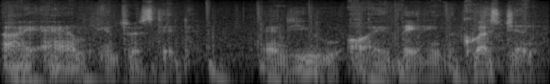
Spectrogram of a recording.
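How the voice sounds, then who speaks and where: Gravelly, abyss-deep stern warrior god. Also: male voice, lively intonation, moderate pace, background noise, exaggerated voice. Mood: stern, probing. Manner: terse, blunt, formal, few contractions. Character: gruff, stern, brooding male warrior god. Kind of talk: dramatic video game acting.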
